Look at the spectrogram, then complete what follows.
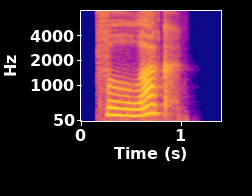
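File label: "flag", Russian; bukvar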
